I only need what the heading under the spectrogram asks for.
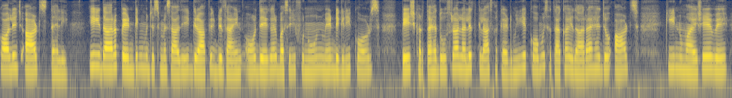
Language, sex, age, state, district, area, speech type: Urdu, female, 18-30, Delhi, North East Delhi, urban, spontaneous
